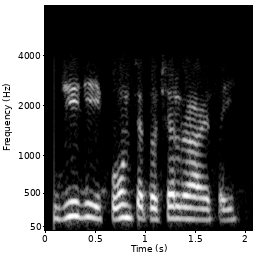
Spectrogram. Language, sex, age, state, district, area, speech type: Urdu, male, 18-30, Delhi, East Delhi, urban, conversation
